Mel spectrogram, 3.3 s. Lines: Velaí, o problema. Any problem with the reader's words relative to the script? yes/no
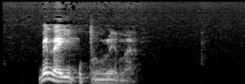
no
